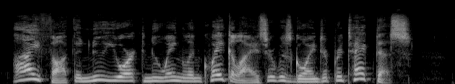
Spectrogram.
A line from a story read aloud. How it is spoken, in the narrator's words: the young inventor exclaimed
